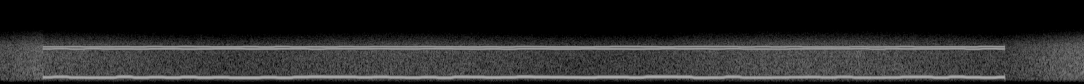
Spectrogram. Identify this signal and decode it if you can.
FT8 (several signals at once), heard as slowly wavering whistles, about 6.25 baud, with radio static.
